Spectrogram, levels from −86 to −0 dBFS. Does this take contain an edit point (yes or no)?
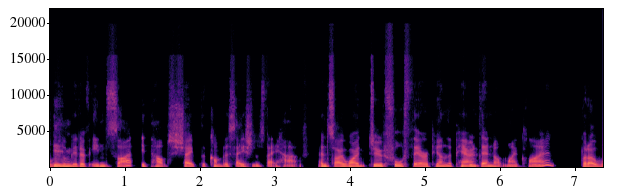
yes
